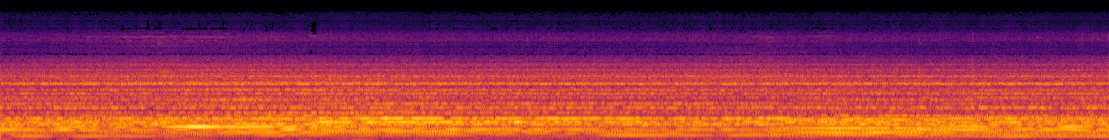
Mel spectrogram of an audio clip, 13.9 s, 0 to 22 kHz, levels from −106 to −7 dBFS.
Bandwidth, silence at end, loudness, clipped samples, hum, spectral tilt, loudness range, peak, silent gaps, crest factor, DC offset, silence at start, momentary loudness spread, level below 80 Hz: 8.8 kHz; 0 s; -25 LUFS; under 0.1%; none; -7 dB/octave; 4 LU; -10 dBFS; none; 14 dB; under 0.1%; 0 s; 5 LU; -56 dBFS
